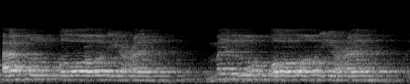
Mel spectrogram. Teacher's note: qafnya jangan dibaca panjang-panjang, cukup berapa? 2 harakat qafnya. Karena ini adalah mad asli.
